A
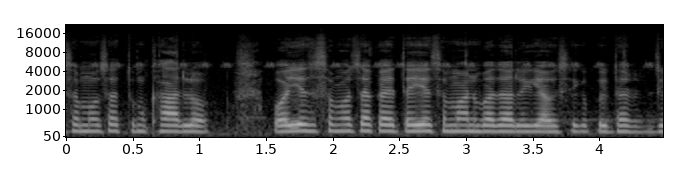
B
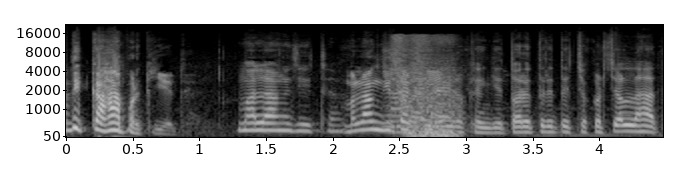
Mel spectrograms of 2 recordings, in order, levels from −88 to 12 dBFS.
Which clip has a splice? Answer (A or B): B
